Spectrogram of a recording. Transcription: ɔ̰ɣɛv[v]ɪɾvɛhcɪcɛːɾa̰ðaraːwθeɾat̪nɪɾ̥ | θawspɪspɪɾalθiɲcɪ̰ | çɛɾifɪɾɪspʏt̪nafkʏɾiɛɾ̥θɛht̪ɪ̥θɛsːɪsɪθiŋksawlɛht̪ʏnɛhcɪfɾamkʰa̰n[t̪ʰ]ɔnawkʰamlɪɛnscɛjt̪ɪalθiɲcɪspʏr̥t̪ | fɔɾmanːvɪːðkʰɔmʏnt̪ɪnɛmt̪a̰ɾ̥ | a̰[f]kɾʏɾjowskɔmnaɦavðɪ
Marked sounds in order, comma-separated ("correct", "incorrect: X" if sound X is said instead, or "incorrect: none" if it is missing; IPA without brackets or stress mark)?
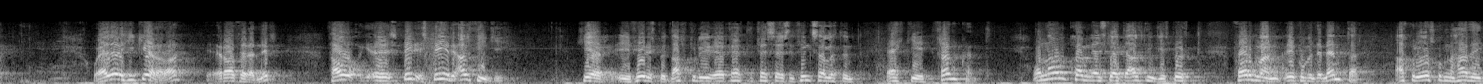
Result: incorrect: ð, incorrect: t̪, correct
